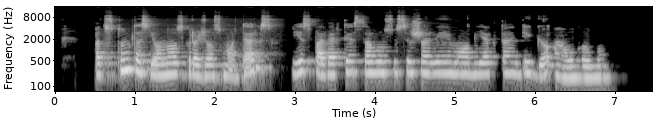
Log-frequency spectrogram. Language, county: Lithuanian, Marijampolė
